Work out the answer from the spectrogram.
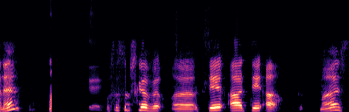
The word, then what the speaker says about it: Tata: Você só escreve T-A-T-A. Mas, lendo, lembra-se que é uma vogal longa.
